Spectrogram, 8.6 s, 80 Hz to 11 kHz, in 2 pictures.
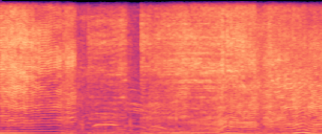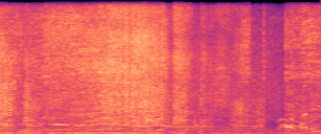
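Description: Several 65cc two-stroke motocross bikes revving through the corners, engine pitch rising and falling again and again as riders roll off and open the throttle.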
